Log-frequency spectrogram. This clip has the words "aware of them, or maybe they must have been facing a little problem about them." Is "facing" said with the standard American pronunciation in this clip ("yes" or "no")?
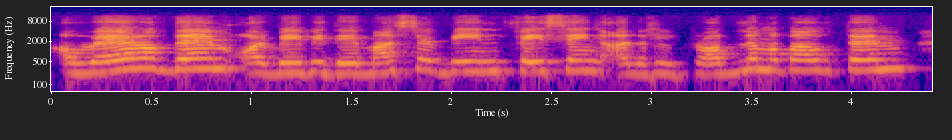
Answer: yes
